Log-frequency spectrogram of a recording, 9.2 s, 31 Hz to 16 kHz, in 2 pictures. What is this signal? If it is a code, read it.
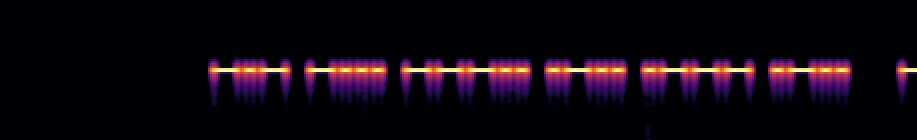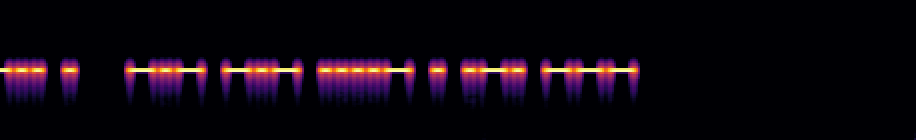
Morse code, heard as a keyed tone, about 32 wpm, 700 Hz. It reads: KB8LJL DE KK4ERO
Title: USA Callsign DE Callsign 30wpm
